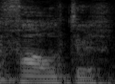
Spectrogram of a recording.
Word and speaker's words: Walter: tá tudo certinho aí primeiro meu nome é Walter né Walter é lá no Brasil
